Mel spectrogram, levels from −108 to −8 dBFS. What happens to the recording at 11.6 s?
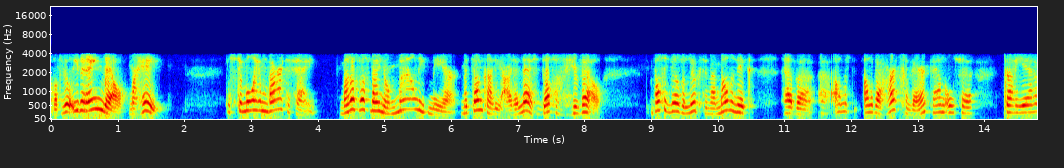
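At 11.6 s the speech carries the GSM full-rate codec distortion present throughout. The vocal tract is modelled and driven by a thinned, regularly spaced pulse excitation, leaving a plainly audible buzzy, gravelly roughness, a telephone band of about 300 Hz to 3.6 kHz, and nothing above 3.8 kHz, consistent with a 13 kbps GSM stream.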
